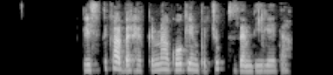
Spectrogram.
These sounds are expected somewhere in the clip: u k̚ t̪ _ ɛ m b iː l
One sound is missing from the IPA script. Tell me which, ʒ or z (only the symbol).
z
